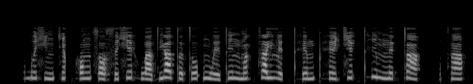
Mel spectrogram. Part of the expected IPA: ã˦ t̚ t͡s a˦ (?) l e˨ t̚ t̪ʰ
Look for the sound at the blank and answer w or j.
j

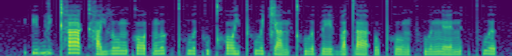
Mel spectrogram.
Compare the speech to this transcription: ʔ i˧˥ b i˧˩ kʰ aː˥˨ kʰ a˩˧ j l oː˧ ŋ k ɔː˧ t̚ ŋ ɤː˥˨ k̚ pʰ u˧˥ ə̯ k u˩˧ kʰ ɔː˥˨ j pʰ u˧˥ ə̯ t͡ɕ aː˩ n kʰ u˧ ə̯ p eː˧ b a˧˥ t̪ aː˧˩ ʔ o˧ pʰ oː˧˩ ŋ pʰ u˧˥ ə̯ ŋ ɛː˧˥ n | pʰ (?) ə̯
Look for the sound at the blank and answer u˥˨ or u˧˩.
u˧˩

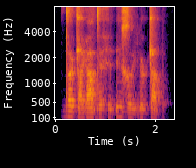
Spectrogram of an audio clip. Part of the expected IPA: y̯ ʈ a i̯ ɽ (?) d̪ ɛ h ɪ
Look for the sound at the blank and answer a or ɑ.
a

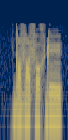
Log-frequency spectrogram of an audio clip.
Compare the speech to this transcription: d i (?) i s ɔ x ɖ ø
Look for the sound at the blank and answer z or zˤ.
zˤ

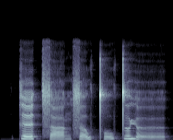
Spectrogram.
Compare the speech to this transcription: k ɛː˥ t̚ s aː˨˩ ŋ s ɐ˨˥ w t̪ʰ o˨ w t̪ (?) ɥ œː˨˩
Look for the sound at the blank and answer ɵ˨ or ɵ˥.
ɵ˥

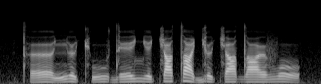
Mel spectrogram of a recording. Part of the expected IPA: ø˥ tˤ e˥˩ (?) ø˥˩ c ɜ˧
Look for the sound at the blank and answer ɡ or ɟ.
ɟ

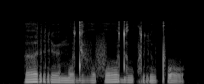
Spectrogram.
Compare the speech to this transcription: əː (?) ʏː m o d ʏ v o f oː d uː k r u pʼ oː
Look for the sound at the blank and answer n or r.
r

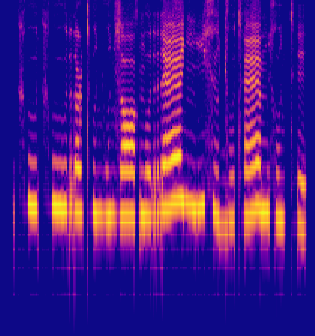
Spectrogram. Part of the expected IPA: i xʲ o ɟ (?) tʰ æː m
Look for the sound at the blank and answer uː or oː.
uː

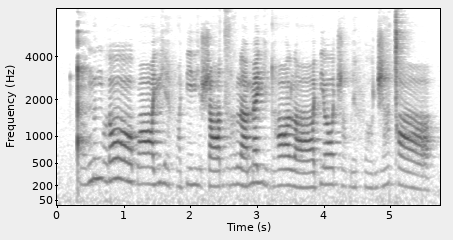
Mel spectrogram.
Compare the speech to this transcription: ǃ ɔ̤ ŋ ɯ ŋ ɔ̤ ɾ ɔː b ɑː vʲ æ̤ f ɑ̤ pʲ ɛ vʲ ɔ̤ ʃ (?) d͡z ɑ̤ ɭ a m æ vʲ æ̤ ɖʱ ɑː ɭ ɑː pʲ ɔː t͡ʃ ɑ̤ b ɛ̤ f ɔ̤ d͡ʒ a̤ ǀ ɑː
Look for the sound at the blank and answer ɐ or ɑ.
ɑ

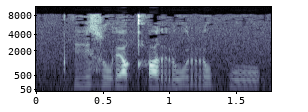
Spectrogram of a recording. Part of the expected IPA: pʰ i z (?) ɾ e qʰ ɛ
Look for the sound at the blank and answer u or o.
u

